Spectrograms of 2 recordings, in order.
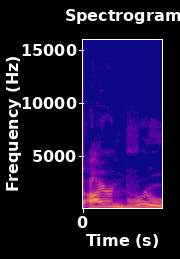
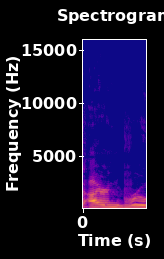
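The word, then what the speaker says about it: Irn-Bru: second this is berri's iron Brew 1901 iron is spelled irn and Brew is spelled BR Ru it's usually not how you spell it it's a fun little way to spell it but this is the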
